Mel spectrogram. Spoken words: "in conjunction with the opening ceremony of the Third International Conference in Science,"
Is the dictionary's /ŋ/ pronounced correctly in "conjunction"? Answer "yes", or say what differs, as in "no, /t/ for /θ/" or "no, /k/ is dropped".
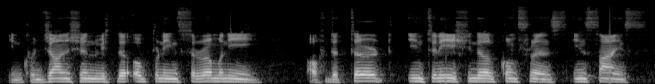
yes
